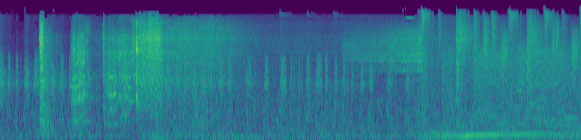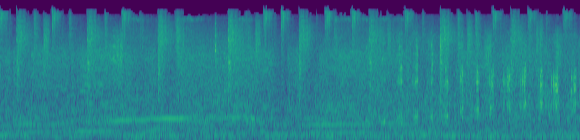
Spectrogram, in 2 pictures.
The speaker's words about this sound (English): when he fired up this Charger, whew, game over, baby.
